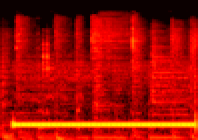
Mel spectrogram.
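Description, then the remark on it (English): A single steady electronic ringback tone hums at one pitch for over a second as a woman calls her boyfriend by phone, with faint background sounds underneath. “She's going to call her boyfriend”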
